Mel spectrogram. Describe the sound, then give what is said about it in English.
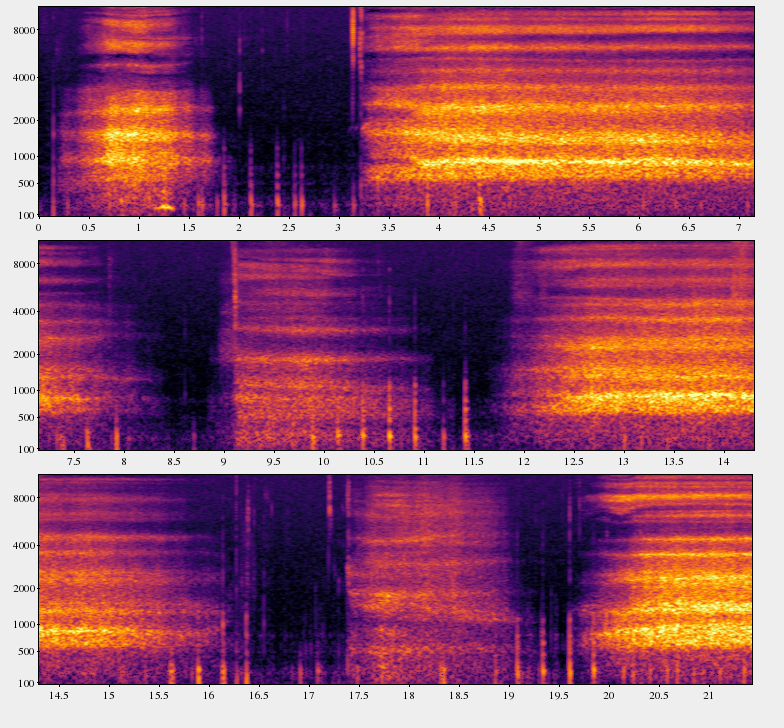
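Slow, deep meditative breathing: long, airy inhales and exhales swell and fade in roughly three broad cycles, with loud, drawn-out phases alternating with quieter, softer breaths. “And now what we're going to do is inhale from there and then exhale inwards across our body.”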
